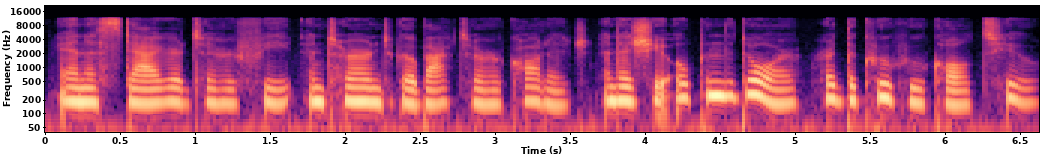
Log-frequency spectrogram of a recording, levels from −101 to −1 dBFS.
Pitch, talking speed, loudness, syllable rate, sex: 185 Hz, 215 wpm, -17 LUFS, 5.4 syllables/s, female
